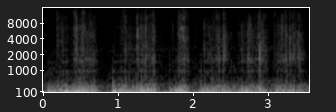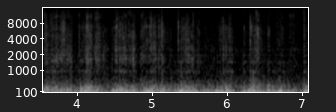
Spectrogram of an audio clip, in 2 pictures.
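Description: Long nails scratch the surface of a small yellow, hollow, air-filled inflatable PVC exercise ball. The result is a steady stream of low, muffled scraping and rubbing, with brief dips between strokes and almost nothing in the high range.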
